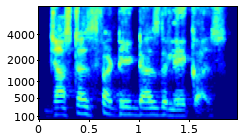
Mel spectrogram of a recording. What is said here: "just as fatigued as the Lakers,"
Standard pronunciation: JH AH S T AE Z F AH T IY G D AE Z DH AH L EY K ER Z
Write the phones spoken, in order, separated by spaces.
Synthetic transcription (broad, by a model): JH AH S T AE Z F AH T IY G D AE Z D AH L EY K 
